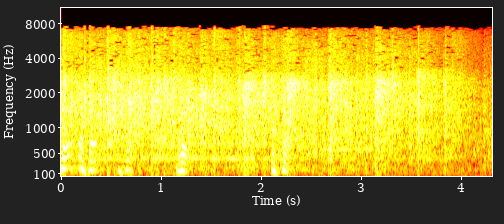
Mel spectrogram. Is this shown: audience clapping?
yes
